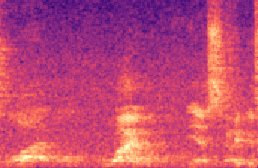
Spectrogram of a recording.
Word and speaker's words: Wybel: It's Wybel. Wybel. Yes, sir. Can you spell that for our viewing audience?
